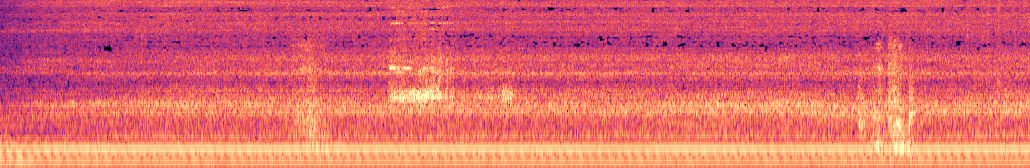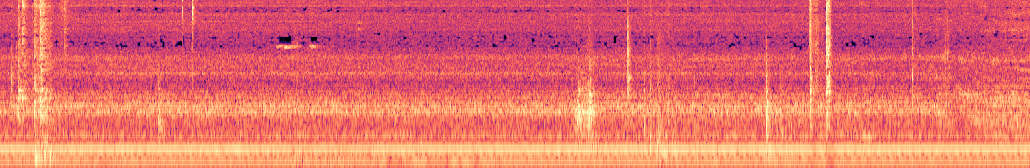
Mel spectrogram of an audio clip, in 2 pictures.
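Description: Steady low hum of a running kitchen appliance, with scattered clinks and knocks of crockery and utensils now and then, several in quick succession near the end.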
